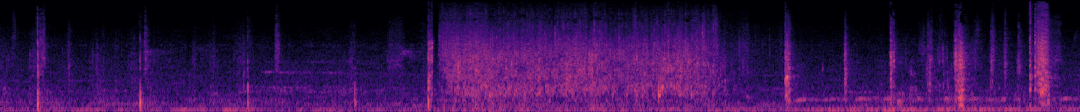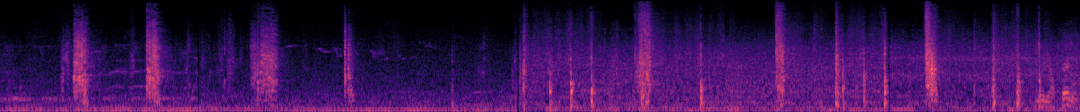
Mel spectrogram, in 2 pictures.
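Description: A shovel scrapes and chops through wet sand and cement.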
